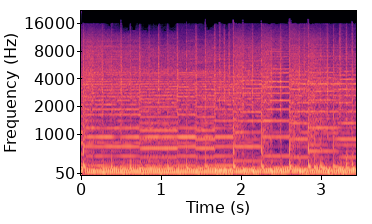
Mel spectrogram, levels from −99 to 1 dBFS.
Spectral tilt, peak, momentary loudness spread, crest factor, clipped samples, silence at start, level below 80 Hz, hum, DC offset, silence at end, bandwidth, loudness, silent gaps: -4 dB/octave; -4 dBFS; 1 LU; 12 dB; under 0.1%; 0 s; -24 dBFS; none; under 0.1%; 0 s; 16 kHz; -16 LUFS; none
